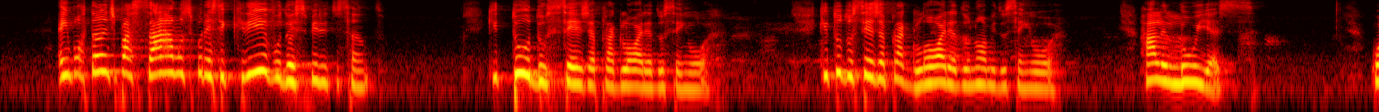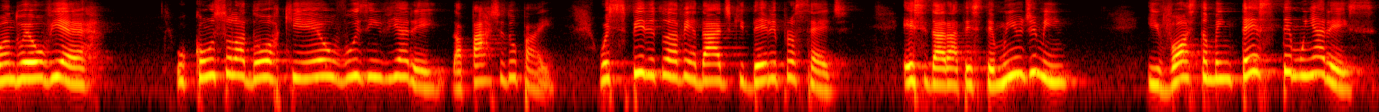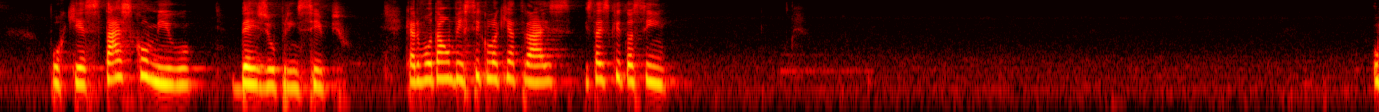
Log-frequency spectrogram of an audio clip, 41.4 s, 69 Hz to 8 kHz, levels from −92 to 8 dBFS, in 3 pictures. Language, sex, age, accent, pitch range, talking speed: Portuguese, female, 40-59, Brazilian, 215-285 Hz, 105 wpm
